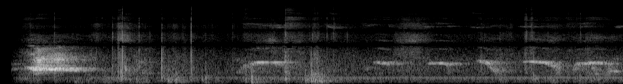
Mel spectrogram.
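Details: Alapaha Blue Blood Bulldog, an eight-week-old male puppy, playing with an adult and a Chihuahua on a farm: one loud whiny yelp, then a string of short high whines and squeaks amid thumps and scuffling.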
